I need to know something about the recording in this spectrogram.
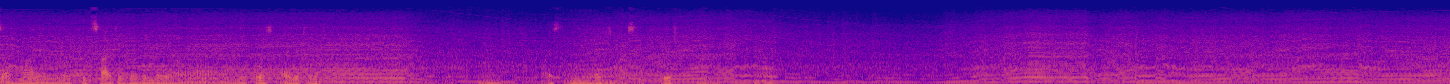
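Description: A racing car engine roars at high revs, dropping in pitch when braking and rising again as it accelerates through the gears.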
